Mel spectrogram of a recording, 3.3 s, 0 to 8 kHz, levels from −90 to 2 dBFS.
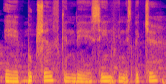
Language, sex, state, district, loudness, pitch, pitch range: English, male, Assam, Sonitpur, -15 LUFS, 120 Hz, 115-130 Hz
